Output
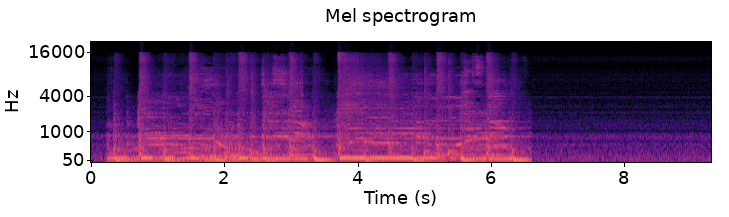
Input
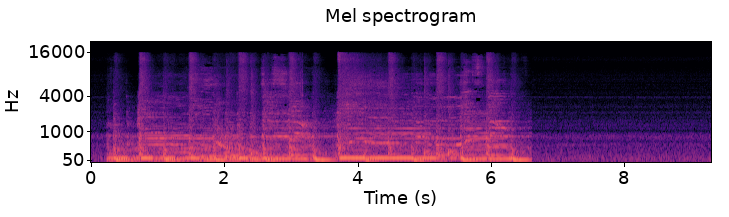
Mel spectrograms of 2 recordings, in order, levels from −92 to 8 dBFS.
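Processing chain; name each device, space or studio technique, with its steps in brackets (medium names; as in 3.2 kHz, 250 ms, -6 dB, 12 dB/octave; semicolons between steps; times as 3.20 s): exciter from parts (in parallel at -6 dB: high-pass 4.7 kHz 6 dB/octave + saturation -39 dBFS, distortion -15 dB)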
